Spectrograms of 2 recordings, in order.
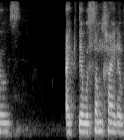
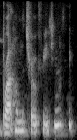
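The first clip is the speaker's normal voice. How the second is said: normal talking voice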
